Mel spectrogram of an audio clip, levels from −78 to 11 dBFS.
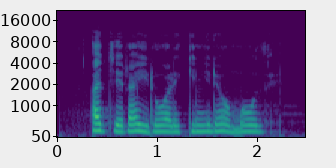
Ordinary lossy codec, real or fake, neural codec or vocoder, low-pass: MP3, 64 kbps; real; none; 19.8 kHz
